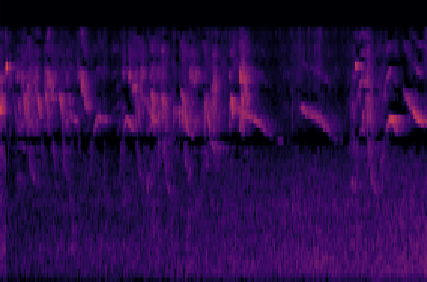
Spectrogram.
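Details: Peruano puro canary nestlings giving bursts of high, rapid twittering broken by short pauses and a few downslurred whistled notes.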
